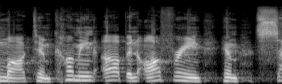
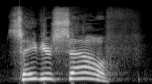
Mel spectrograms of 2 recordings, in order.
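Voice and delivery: higher, slow, drawn-out scoff; scoffing leaders; 7 semitones higher, slower than usual. Retold or imitated. Religious leaders jeering at Jesus, slow raised scoff. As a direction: lean on each taunt slowly. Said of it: "the religious leaders are saying".

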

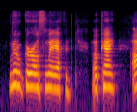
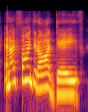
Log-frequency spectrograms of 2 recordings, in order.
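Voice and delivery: emphatic loud; 2 semitones higher, 12 dB louder than usual. Real, not acted. Pointing out the camel to Dave.

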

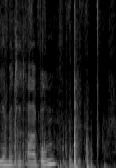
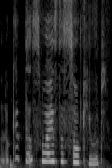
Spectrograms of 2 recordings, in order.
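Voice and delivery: cooing delight; 9 semitones higher than usual. Real, not acted. Cooing over the dog toy, high-pitched. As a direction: coo over something adorable.

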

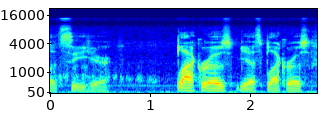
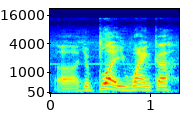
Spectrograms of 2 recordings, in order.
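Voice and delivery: louder, higher mock English insult; mock English accent; 5 semitones higher, 8 dB louder than usual. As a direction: put on a cartoonish English accent. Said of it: "That's not even an English accent".

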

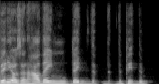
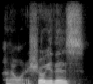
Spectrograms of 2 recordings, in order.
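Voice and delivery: usual speaking voice

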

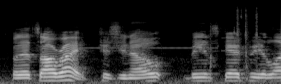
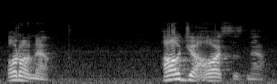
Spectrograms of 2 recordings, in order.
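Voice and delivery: loud, startled "whoa there"; sudden loud protest; alarmed call; 10 dB louder than usual. Real, not acted. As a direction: call it out loudly to halt a threat. Calling out at game threat.

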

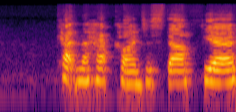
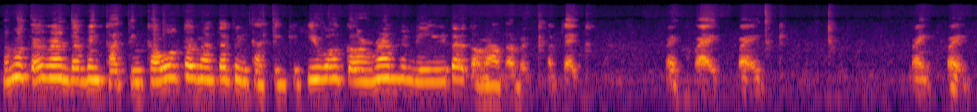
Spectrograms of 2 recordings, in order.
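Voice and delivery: faster and faster. Shown as a demonstration. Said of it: "That gets faster and faster".

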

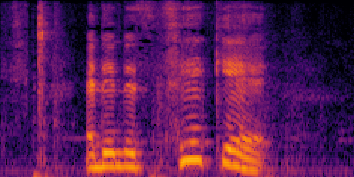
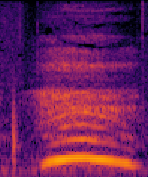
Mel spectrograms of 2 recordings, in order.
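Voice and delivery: audible gasp of delight; wowed intake of breath; 5 semitones higher, 3 dB quieter than usual. Real, not acted. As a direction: draw in a sudden gasp. Delighted by the folder design.

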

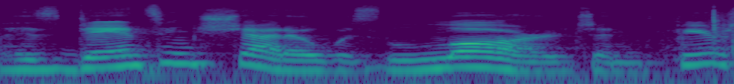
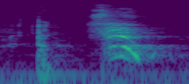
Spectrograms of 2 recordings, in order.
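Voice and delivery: second, louder mock sneeze; acted sneeze; 5 dB louder than usual. A narrator's reading. Gregory sneezing into his napkin, louder acted sneeze. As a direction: sneeze out an "achoo". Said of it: "sneezed into it".

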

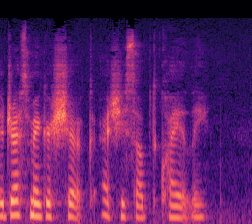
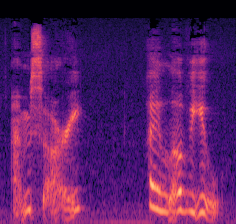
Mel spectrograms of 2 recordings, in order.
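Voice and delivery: tearful whisper; 7 semitones higher than usual. A narrator's reading. Dash's farewell.

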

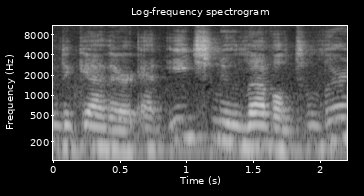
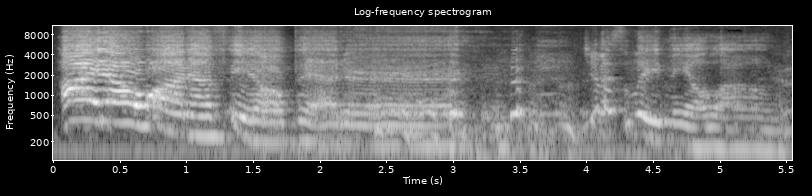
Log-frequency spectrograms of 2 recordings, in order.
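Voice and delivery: slow, much louder wailing sob; Lucy crying; 10 dB louder, slower than usual. Retold or imitated. Lucy refuses comfort from Charlie Brown, loud wail. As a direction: wail it like a sulking child. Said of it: "she just said".

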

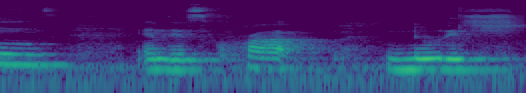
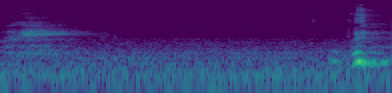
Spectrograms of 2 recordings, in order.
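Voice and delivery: teary laugh; 5 dB quieter than usual. Real, not acted. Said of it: "before I cry".

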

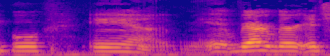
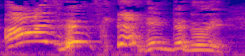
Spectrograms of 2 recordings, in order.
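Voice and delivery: higher, louder, laughing it out; 7 dB louder than usual. Real, not acted. Teller laughs while quoting her nervous excuse. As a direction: laugh through the confession.

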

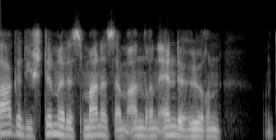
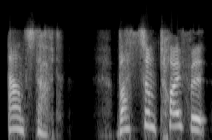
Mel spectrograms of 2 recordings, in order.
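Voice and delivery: outraged disbelief; 10 semitones higher than usual. A narrator's reading. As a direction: shoot up in disbelief.

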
